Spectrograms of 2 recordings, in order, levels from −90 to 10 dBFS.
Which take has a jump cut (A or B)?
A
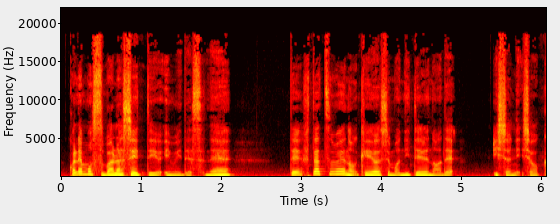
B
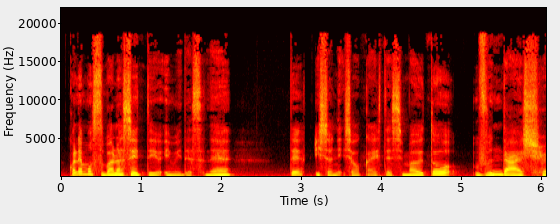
B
